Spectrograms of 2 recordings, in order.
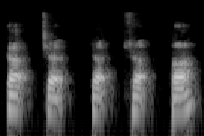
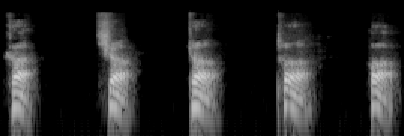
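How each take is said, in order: First: The consonants are said without a puff of air. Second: The consonants are said with a puff of air. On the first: "instead of" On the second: "we add more air"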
